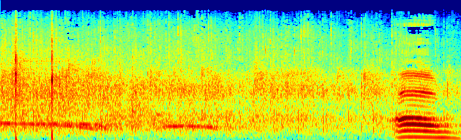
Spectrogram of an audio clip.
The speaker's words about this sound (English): why don't you stand up and let your church clap you and give you a round of applause for all that you do? Yay!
